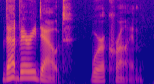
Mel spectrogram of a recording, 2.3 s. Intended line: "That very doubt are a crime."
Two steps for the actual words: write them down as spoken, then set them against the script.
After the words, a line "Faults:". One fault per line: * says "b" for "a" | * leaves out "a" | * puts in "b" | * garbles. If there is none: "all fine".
"That very doubt were a crime."
Faults:
* says "were" for "are"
